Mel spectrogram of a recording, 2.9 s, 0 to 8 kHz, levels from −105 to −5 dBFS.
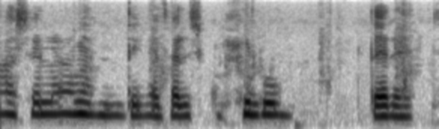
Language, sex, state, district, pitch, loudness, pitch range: Chakma, female, Tripura, Dhalai, 220 Hz, -19 LUFS, 215-245 Hz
